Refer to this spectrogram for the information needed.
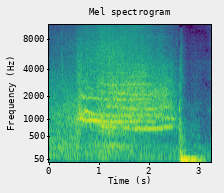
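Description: A car's tires squeal in a long, loud skid lasting about two seconds, the high screech sliding slightly downward in pitch, then cut off by a sudden heavy thud as the car hits a woman pedestrian.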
